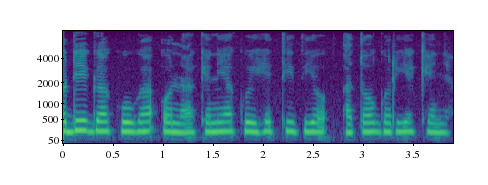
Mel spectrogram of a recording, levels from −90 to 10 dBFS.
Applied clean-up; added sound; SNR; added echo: none; none; none; none.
